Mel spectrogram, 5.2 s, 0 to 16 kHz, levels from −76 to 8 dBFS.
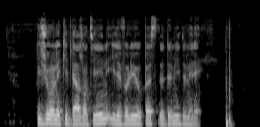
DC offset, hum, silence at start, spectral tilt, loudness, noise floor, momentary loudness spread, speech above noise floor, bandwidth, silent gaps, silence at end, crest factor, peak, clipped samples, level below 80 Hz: under 0.1%; none; 0.75 s; -5 dB/octave; -19 LUFS; -75 dBFS; 13 LU; 57 dB; 9.8 kHz; none; 0.55 s; 18 dB; -2 dBFS; under 0.1%; -46 dBFS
